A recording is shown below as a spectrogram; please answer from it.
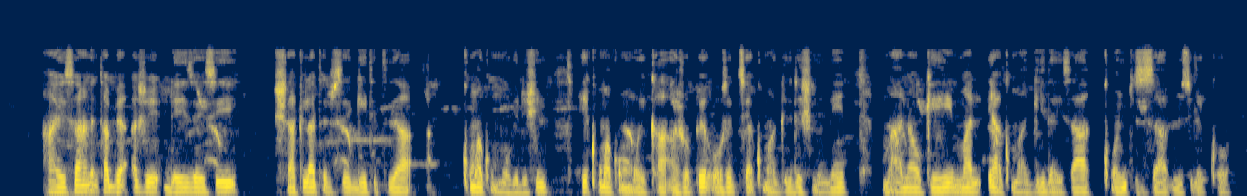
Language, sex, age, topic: Gamo, male, 25-35, government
